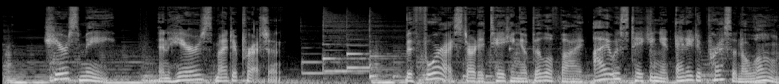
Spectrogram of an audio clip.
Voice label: subtle hopeful knowledgeable; abilify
